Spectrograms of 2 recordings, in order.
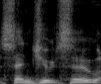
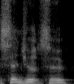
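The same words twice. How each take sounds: First: The word is drawn out and takes longer. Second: The word is said quickly and compactly. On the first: "it just takes slightly longer to say" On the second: "I call it senjutsu"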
